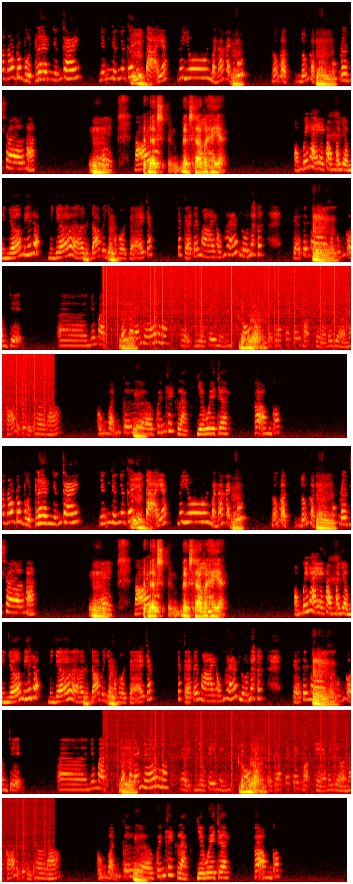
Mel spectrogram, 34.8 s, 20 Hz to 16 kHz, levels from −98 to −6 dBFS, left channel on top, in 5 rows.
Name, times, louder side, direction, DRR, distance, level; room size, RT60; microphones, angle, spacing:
voice 1, 0.0-1.5 1.9-4.8 5.4-7.6 8.9-9.2 9.6-10.1 10.9-11.3 12.8-16.9 17.6-19.5 19.8-21.3 22.0-23.0 23.3-29.1 29.8-32.5 33.0-33.4, right 1 dB, 80° right, 1.0 m, -42 dB
voice 2, 2.6-2.9 4.6-4.8 6.3-6.7 8.7-9.5 9.9-11.4 15.6-15.7 16.1-16.3 20.2-20.7 23.3-23.6 25.7-26.2 30.5-30.8, right 1 dB, 10° right, 0.3 m, -33 dB
sound 1, 22.9-29.0, left 8 dB, 60° left, 0.6 m, -48 dB
2.6 x 2.3 x 2.3 m
head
